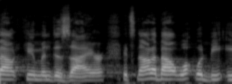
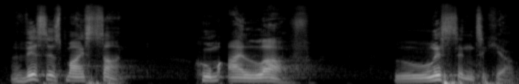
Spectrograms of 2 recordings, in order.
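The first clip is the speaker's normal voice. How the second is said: slow, solemn voice of God; voice from the cloud; 4 semitones lower, slower than usual. Retold or imitated. The Father speaks from the cloud about his son, slow and solemn. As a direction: speak with great deliberate weight, pausing between phrases. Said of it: "a voice came from the cloud".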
